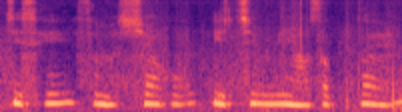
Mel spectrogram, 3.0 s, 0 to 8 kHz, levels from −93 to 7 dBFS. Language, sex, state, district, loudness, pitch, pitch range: Hindi, female, Madhya Pradesh, Umaria, -14 LUFS, 240 Hz, 230-250 Hz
